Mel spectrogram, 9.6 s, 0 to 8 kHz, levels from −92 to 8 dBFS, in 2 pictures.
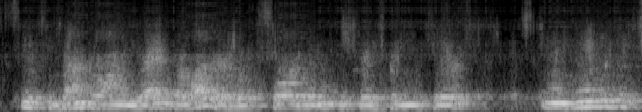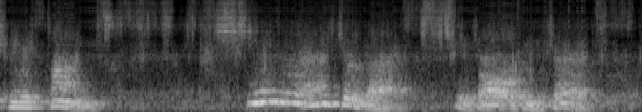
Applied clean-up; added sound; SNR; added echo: neural separator model SepFormer DNS4.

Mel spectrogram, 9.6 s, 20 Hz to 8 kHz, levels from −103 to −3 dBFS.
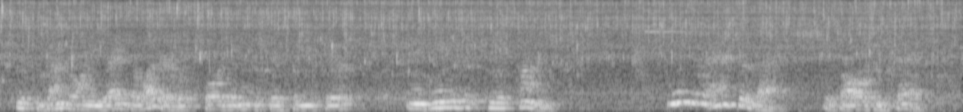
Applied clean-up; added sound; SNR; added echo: none; Sink (filling or washing); 4 dB; reverberation time 0.6 s.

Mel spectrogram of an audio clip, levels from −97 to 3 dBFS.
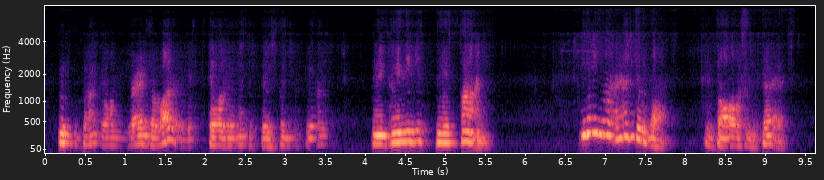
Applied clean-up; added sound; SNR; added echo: neural mask model DeepFilterNet 3.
